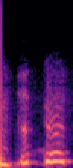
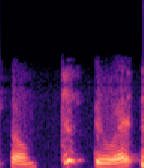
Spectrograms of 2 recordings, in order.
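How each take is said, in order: First: Higher, rising and laughing, cheering them on; playful urging. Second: Said in the usual way. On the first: Shown as a demonstration. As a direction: push them with a laugh: "Just do it". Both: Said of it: "That is an appropriate just do it".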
